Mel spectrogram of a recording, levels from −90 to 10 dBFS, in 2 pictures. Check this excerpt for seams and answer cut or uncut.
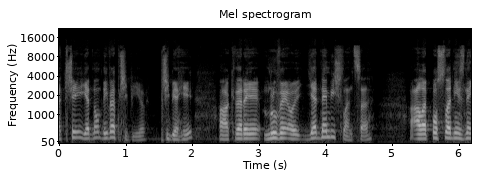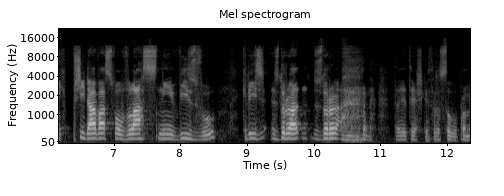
uncut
